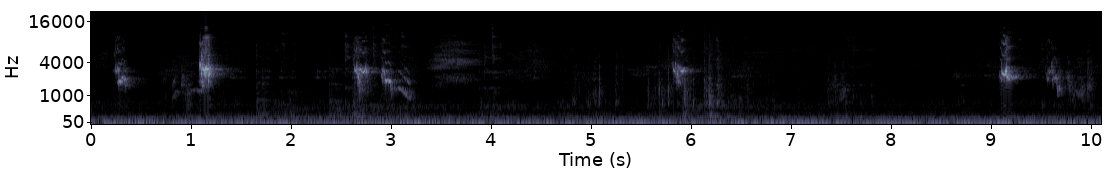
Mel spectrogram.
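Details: Budgerigar couples kept as pets, giving sparse sharp chirps spaced a few seconds apart, some as quick double notes, over a quiet background.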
